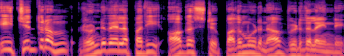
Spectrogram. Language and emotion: Telugu, neutral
